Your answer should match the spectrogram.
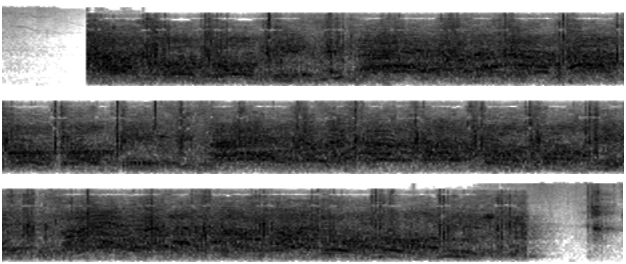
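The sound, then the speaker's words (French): A large protest crowd at Place de la République chants slogans in unison, including "Allah Akbar", "Macron assassin", "Macron complice" and "Israël assassin", many voices shouting loudly in rhythmic bursts that run continuously for about eleven seconds before cutting off abruptly. “on a entendu des Allah Akbar, Akbar scandés en hein, place de la République, euh, mais pas seulement, euh, des Macron assassins ont également, Macron complice, Israël assassin également entendu.”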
